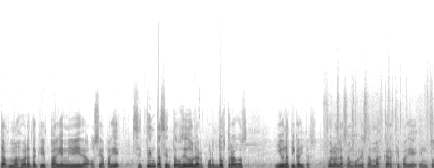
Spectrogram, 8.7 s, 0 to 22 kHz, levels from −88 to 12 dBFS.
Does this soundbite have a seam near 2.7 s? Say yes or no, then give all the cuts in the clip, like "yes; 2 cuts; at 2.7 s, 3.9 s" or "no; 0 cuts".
yes; 2 cuts; at 2.7 s, 6.5 s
